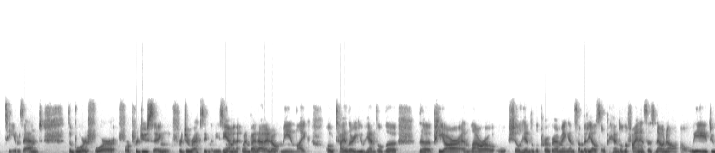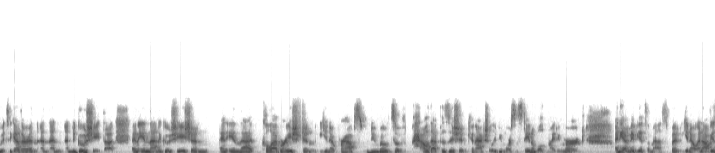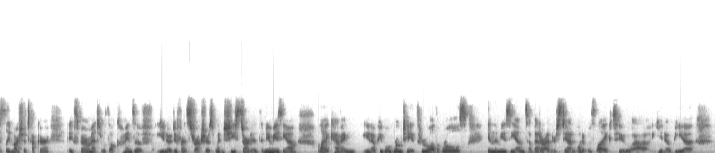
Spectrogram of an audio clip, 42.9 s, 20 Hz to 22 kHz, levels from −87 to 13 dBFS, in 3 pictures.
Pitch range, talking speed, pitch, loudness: 155-175 Hz, 180 wpm, 160 Hz, -22 LUFS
